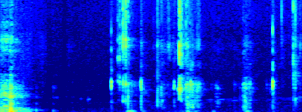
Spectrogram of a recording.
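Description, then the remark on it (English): Someone munching food, with a loud opening bite followed by irregular crunchy chewing sounds and short wet clicks, no talking. “What are you munching on there, buddy?”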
